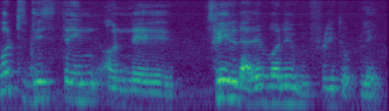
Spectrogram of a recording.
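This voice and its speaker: A man with a Nigerian accent giving conversational political commentary as a guest, in a halting way, searching for his words. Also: mid-range voice, animated. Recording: muffled, far from microphone.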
